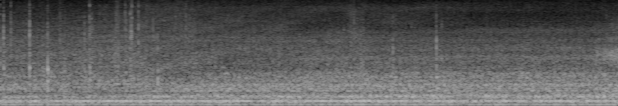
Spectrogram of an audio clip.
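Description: Steady low hum with a faint background hiss, typical of room noise from an air conditioner or other running appliance. A few faint clicks sound in the first second and a half.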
